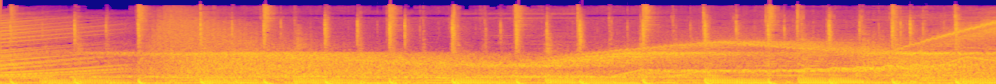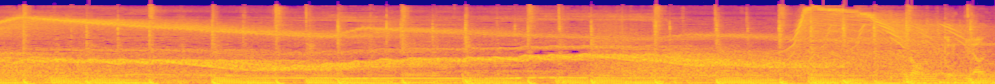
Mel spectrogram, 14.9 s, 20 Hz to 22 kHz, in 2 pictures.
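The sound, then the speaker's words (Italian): A 1981 TV cartoon theme song intro: loud synthesizer music with swooping, rising and falling electronic sweeps over a steady, droning bass, playing continuously with no singing yet. “nella quale c'è questa scritta BEM con degli effetti”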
